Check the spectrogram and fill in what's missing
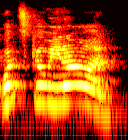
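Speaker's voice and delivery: high, alarmed question; panicked young nurse. Acted. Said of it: "the young nurse looks there panicked".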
